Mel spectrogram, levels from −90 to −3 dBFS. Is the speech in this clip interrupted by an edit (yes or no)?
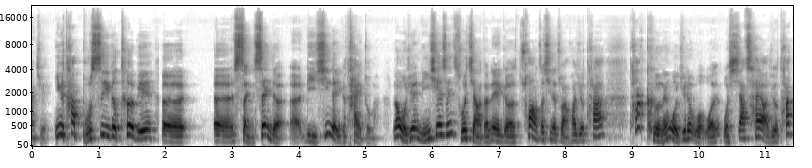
yes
